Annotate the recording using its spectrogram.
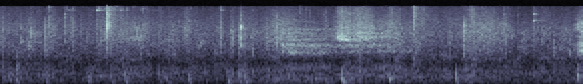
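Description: Irregular footsteps and small knocks on a hard floor, with faint voices in the background.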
